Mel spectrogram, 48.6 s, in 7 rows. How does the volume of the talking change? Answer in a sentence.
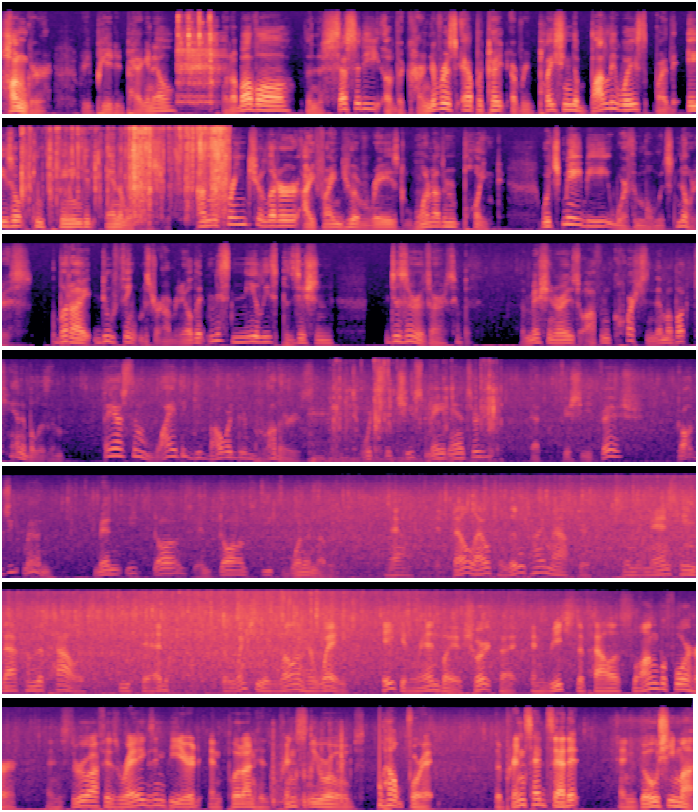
The volume of the talking goes down, then up.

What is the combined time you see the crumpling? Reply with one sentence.
You can hear the crumpling for 5 seconds altogether.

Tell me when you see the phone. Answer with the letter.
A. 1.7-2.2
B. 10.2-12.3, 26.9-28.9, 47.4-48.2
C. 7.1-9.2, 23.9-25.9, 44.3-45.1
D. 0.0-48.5
A.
